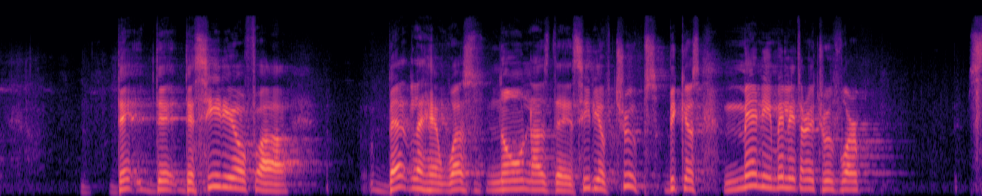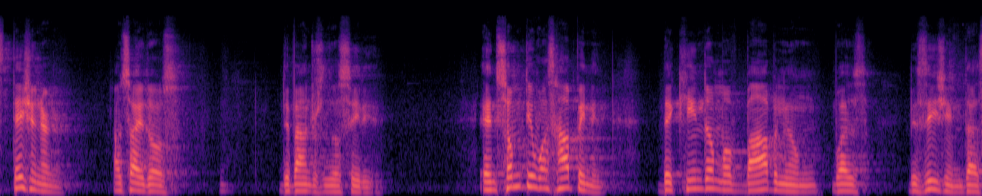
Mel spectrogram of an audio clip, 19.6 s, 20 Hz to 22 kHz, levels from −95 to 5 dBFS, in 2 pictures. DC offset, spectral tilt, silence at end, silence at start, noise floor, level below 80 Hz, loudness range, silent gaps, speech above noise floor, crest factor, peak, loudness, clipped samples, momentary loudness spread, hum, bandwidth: under 0.1%; -4 dB/octave; 0 s; 0.8 s; -71 dBFS; -78 dBFS; 6 LU; none; 44 dB; 22 dB; -6 dBFS; -26 LUFS; under 0.1%; 13 LU; none; 15.5 kHz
